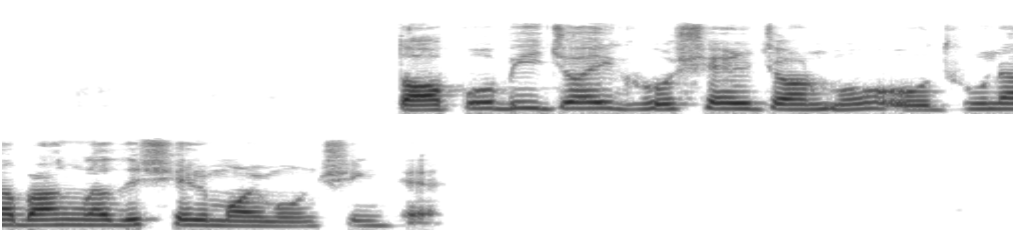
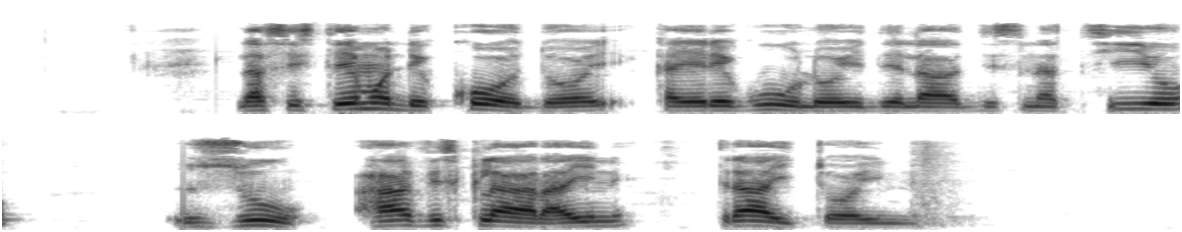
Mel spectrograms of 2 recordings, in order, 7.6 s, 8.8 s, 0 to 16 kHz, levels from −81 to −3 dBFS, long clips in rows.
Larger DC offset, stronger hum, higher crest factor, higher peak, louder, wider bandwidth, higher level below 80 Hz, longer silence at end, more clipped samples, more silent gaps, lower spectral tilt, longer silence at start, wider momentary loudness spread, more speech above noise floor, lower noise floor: neither; neither; about the same, 20 dB vs 16 dB; second, -8 dBFS vs -2 dBFS; second, -24 LUFS vs -17 LUFS; about the same, 8 kHz vs 8 kHz; second, -68 dBFS vs -62 dBFS; first, 2.15 s vs 0.95 s; neither; neither; first, -6 dB/octave vs -3 dB/octave; first, 1.5 s vs 0.9 s; about the same, 13 LU vs 11 LU; about the same, 65 dB vs 68 dB; first, -89 dBFS vs -84 dBFS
